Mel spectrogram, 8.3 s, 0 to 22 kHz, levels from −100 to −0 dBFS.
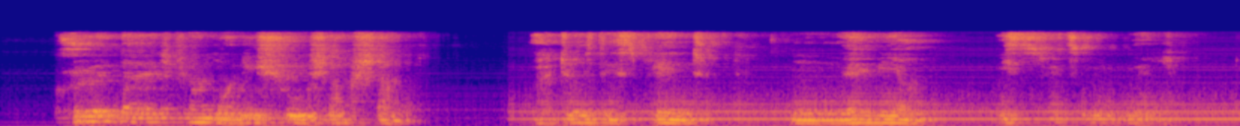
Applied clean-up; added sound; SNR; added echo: neural separator model SepFormer DNS4.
